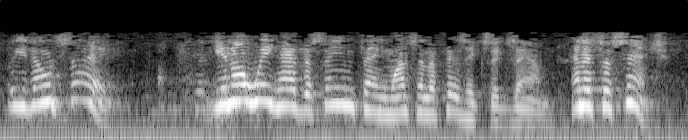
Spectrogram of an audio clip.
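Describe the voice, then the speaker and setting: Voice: high voice, big pitch swings, normal speed, slight background noise. A performer playing an eager, chatty, know-it-all teenage boy in a 1950s radio sitcom, on a muffled old recording. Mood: cocky.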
